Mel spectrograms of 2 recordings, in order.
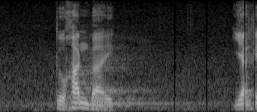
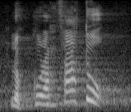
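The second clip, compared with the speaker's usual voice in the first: higher, drawn-out alarm; sudden panic; 9 semitones higher, slower than usual. Acted. Father counting his children finds one missing, panicked. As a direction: realise with a jolt someone is missing. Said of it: "karena udah panik".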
